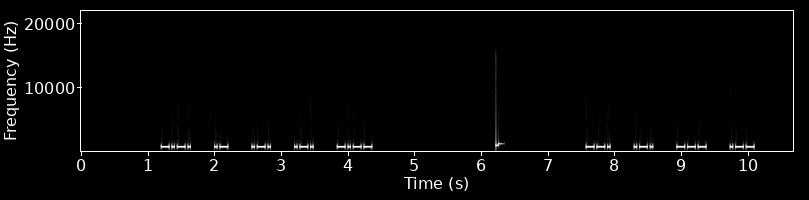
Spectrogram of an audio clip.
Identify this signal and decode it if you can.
Morse code, heard as a keyed tone, about 30 wpm, spaced as for 17 wpm, 700 Hz. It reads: CARRY GROW
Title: 3x Character Spacing - Top 300 Words - 30wpm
